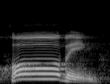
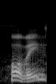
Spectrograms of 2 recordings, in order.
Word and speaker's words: joven: y vocal se tilda no así otras palabras como joven joven sigue siendo grave tiene el acento en la penúltima sílaba en job pero no se tilda porque termina en n recuerden que para que se tienden tienen que determinar o no tienen que terminar en n s o vocal y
